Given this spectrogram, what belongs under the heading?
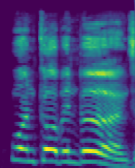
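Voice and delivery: put-on English accent. Betting show host names a starting pitcher in a put-on english accent. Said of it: "as I use my English accent".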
